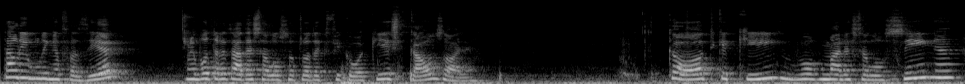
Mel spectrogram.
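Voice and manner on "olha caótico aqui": normal talking voice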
